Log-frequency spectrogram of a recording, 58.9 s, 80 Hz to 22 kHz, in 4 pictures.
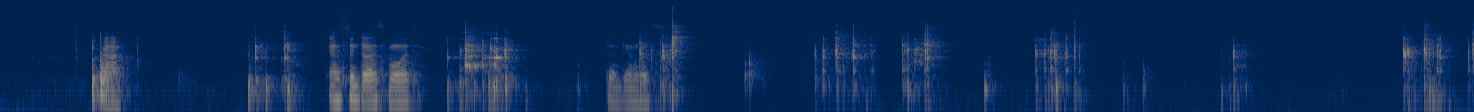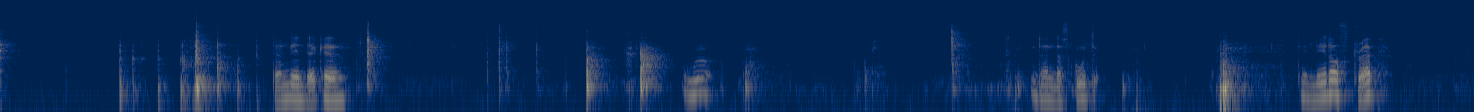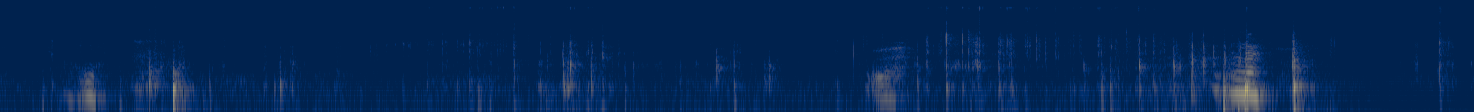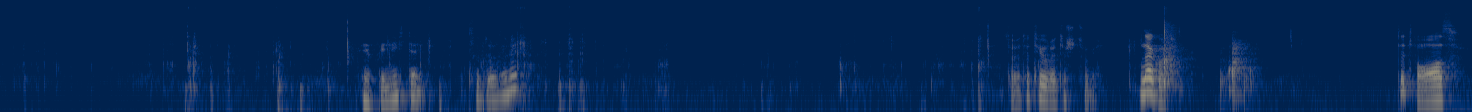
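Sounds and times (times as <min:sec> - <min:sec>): wooden pieces knocking and clacking: 0:06.3 - 0:11.6, 0:14.0 - 0:15.0, 0:18.2 - 0:26.3, 0:30.8 - 0:42.9
leather strap rubbing and rustling: 0:29.9 - 0:41.8.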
